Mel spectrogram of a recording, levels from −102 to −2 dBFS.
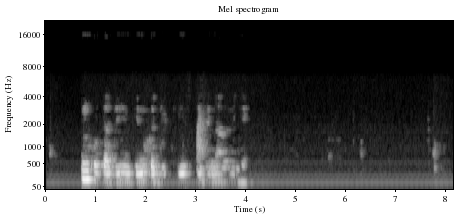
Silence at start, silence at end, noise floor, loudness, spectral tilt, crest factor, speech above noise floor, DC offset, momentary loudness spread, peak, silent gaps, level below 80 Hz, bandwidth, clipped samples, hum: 0.7 s; 0.35 s; -63 dBFS; -23 LUFS; -12 dB/octave; 22 dB; 41 dB; under 0.1%; 19 LU; -4 dBFS; none; -66 dBFS; 3.4 kHz; under 0.1%; 60 Hz at -50 dBFS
